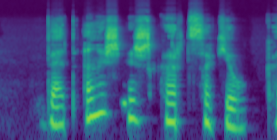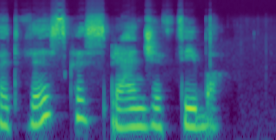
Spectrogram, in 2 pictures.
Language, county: Lithuanian, Vilnius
